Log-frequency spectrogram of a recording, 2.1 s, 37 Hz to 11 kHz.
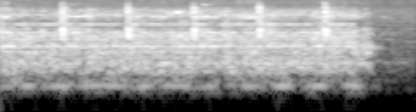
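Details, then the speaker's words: HP P1566 laser printer, printing: light, even ticking about three times a second over a soft low hum, then stops cleanly; slight normal sound, no grinding. "देखिए हल्का सा sound कर रहा है जैसे normally आता है उसमें"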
